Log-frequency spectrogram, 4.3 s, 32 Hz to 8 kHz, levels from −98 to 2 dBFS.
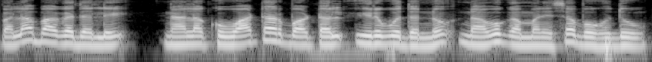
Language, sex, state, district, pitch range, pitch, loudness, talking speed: Kannada, male, Karnataka, Bangalore, 150-165 Hz, 155 Hz, -15 LUFS, 110 wpm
